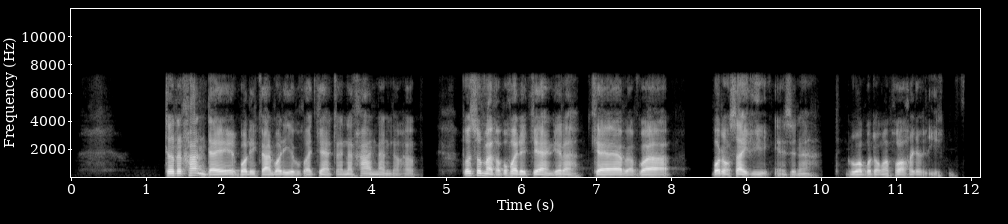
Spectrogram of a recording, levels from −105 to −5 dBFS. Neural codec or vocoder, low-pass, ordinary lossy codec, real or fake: codec, 16 kHz, 2 kbps, FunCodec, trained on LibriTTS, 25 frames a second; 7.2 kHz; none; fake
